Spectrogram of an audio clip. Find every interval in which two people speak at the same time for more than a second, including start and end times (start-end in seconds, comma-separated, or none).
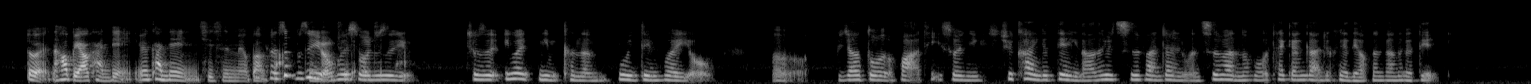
2.5-4.1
